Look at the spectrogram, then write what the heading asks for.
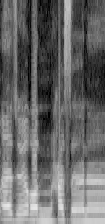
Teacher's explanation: এখানে তানবিনের পরে হা এসেছে, আর আমরা ইতিমধ্যে দেখেছি 9 নং সূত্রে আমরা দেখেছি হা হচ্ছে ইজহারের হরফ, এজন্য গুণনা ছাড়া স্পষ্ট পড়তে হবে।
